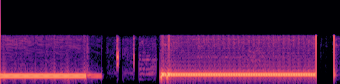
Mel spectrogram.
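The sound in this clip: A telephone tone sounds during a call transfer. A steady low electronic tone lasts under a second, a short break with faint clicks follows, then a longer steady tone of about one and a half seconds cuts off abruptly.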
